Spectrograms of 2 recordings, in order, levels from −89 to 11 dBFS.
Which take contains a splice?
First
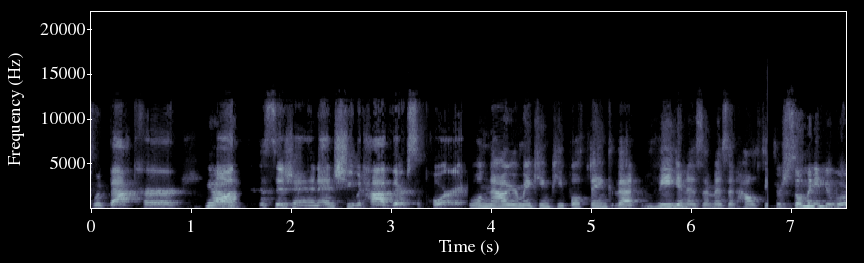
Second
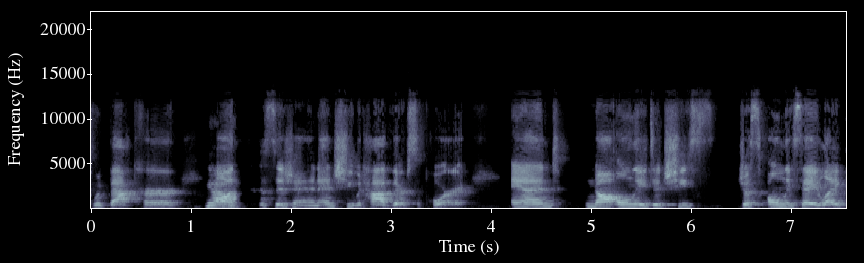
first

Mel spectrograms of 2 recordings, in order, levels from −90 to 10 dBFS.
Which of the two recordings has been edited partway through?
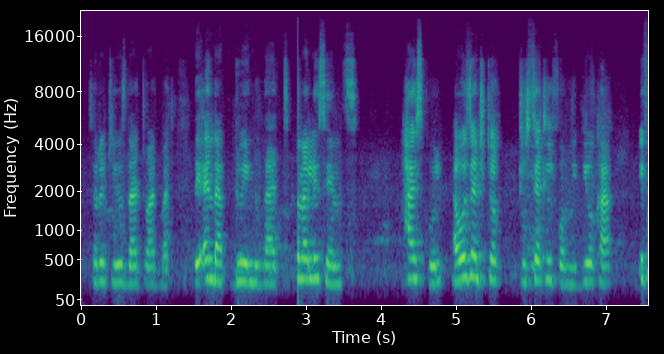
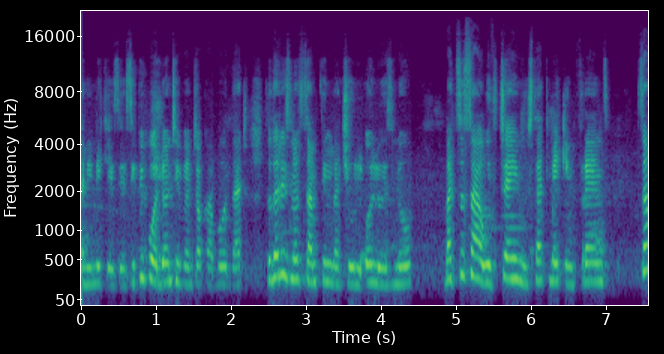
first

